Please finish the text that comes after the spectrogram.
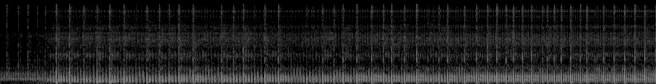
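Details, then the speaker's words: Echo string trimmer, which the owner said ran on canned engineered fuel, run on the mechanic's own fuel before repair: a steady high-pitched two-stroke buzz with no stumbling or surging. It runs fine, though the fuel lines and fuel tank grommet are faulty. "So I'm not sure what kind of problem they were having because this trimmer is running just fine."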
